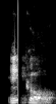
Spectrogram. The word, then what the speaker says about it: Enkel: one so far now here's the one that's going to get me Omar this room with ankle ankle ankle yes that's correct ankle ankle yeah not the body part but that's how you say it it's really funny we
